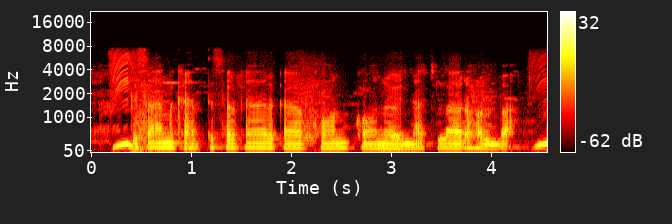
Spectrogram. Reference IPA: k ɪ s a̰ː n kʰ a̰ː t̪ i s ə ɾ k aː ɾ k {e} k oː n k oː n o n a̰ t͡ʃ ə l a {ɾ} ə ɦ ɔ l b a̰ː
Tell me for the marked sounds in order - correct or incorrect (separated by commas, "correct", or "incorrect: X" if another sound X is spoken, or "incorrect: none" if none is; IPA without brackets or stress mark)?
incorrect: a, correct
